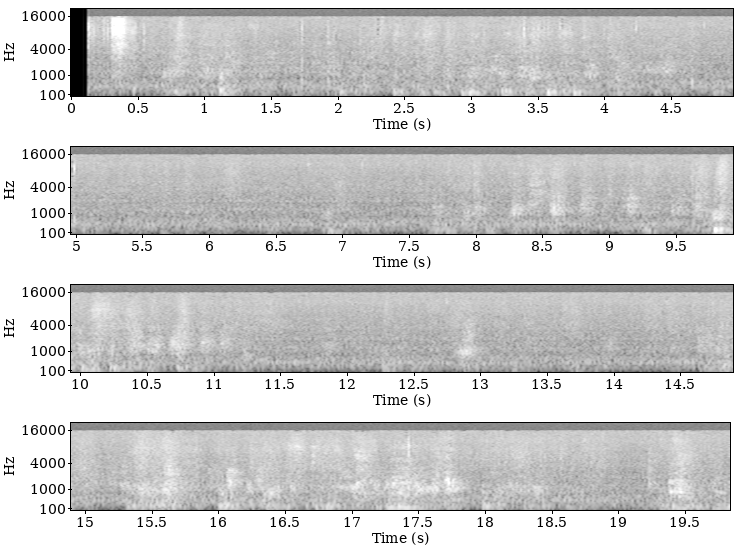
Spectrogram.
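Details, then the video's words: Two pet Border Collies, a tri colour and a blue merle, in one of their daily play fights in a lounge indoors: soft rhythmic panting with scattered scuffling thumps and brief low grunts, fairly quiet throughout. "Border collie fun fight"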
